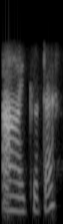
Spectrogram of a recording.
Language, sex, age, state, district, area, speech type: Malayalam, female, 30-45, Kerala, Kozhikode, urban, conversation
